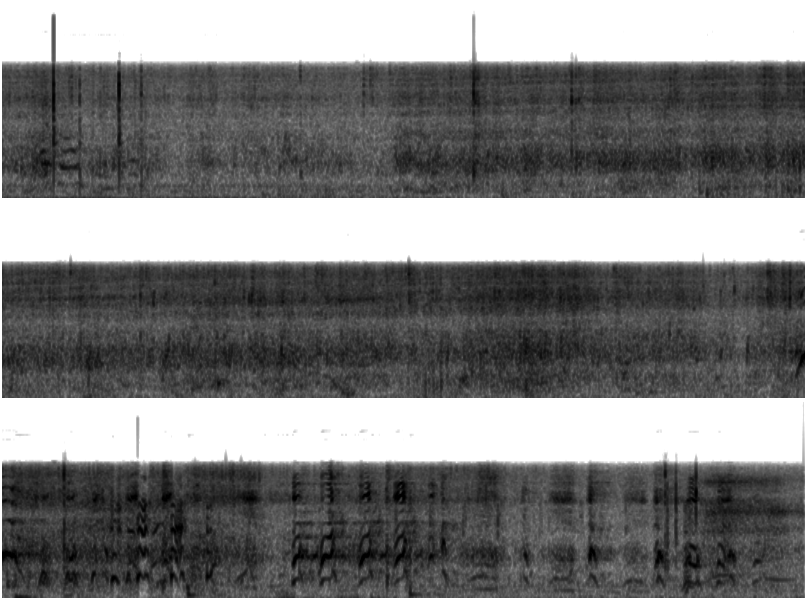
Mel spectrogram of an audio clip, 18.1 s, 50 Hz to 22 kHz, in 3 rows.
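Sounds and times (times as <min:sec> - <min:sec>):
pool water splashing: 0:00.0 - 0:17.8.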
